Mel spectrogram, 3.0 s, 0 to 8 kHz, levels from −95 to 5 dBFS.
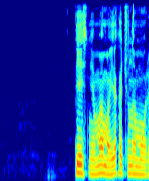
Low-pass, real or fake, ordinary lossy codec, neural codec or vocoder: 7.2 kHz; real; none; none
